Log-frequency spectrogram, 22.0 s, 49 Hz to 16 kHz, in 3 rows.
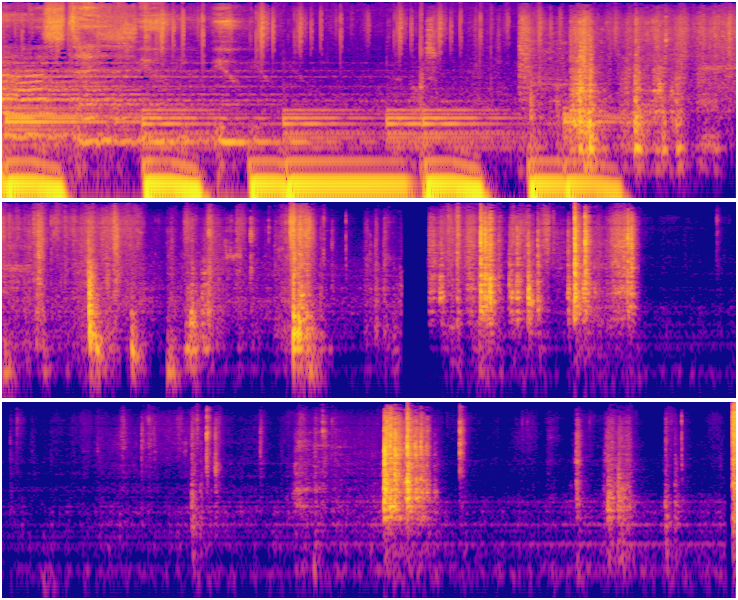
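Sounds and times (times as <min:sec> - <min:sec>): knocks and clunks of handling: 0:05.7 - 0:13.4.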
